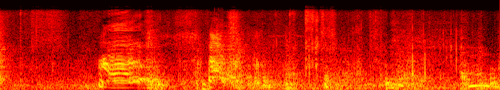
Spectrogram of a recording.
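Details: One-day-old newborn Bactrian camel calf at Tallinn zoo, Estonia, described as noisy and angry, gives a short, loud, harsh harmonic bleat, with rustling, handling noise and a murmur of voices around it.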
